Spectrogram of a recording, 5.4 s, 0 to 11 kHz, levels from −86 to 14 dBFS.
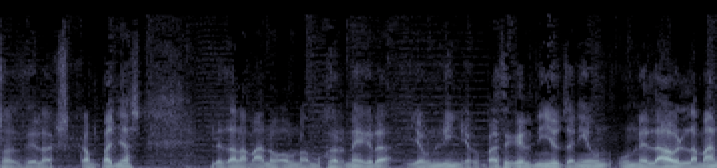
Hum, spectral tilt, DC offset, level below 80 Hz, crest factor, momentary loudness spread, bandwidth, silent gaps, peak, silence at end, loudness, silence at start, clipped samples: none; -7 dB/octave; under 0.1%; -38 dBFS; 20 dB; 8 LU; 10 kHz; none; -8 dBFS; 0 s; -28 LUFS; 0 s; under 0.1%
